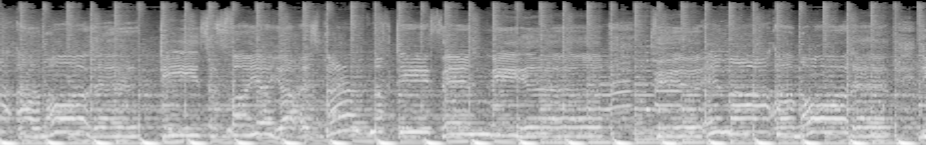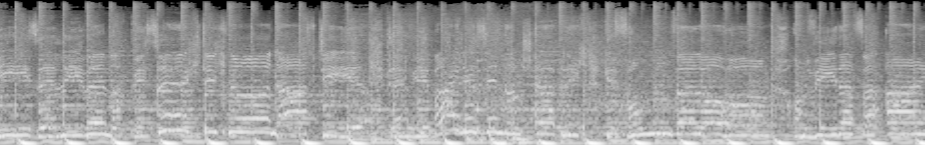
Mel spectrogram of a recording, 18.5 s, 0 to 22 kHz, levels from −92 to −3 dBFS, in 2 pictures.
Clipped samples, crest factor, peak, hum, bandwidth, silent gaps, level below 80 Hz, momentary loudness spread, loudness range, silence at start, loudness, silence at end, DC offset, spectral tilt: under 0.1%; 10 dB; 0 dBFS; none; over 20 kHz; none; -14 dBFS; 2 LU; 0 LU; 0 s; -10 LUFS; 0 s; under 0.1%; -4 dB/octave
